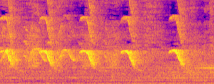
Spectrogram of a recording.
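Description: Small birds chirping: short high chirps that fall in pitch, repeated every half second or so.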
